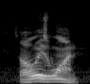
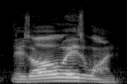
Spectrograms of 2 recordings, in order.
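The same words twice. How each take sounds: First: Said in the usual way. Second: "always" dragged out slowly and leaned on; slow emphatic repeat. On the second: Shown as a demonstration. To the chat about a caps-lock troll, slow pointed emphasis on "always". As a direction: repeat it slower and weightier, hitting "always".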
